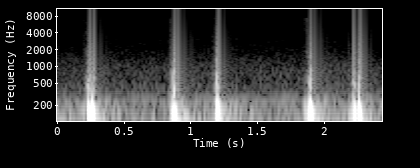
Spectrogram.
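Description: Heartbeat sound effect: deep double thumps in a lub-dub pattern, three pairs about a second apart.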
